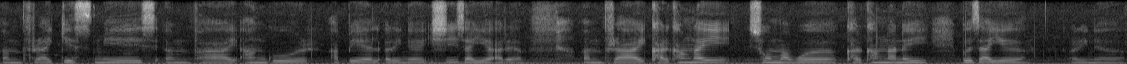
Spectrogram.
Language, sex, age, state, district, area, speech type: Bodo, female, 18-30, Assam, Baksa, rural, spontaneous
